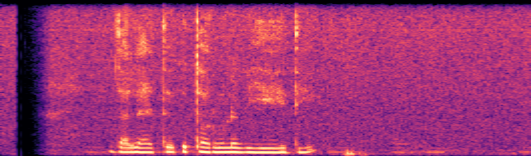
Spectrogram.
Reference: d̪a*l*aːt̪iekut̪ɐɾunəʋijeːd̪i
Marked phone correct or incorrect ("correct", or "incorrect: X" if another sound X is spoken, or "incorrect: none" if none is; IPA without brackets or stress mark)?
correct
